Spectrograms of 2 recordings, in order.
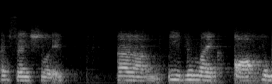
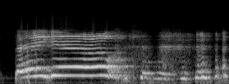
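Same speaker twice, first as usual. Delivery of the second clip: shrill, very high, loud shouted yell; 12 semitones higher, 7 dB louder than usual. Turning toward a party member and calling out in character: yelling. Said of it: "You don't need to yell".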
